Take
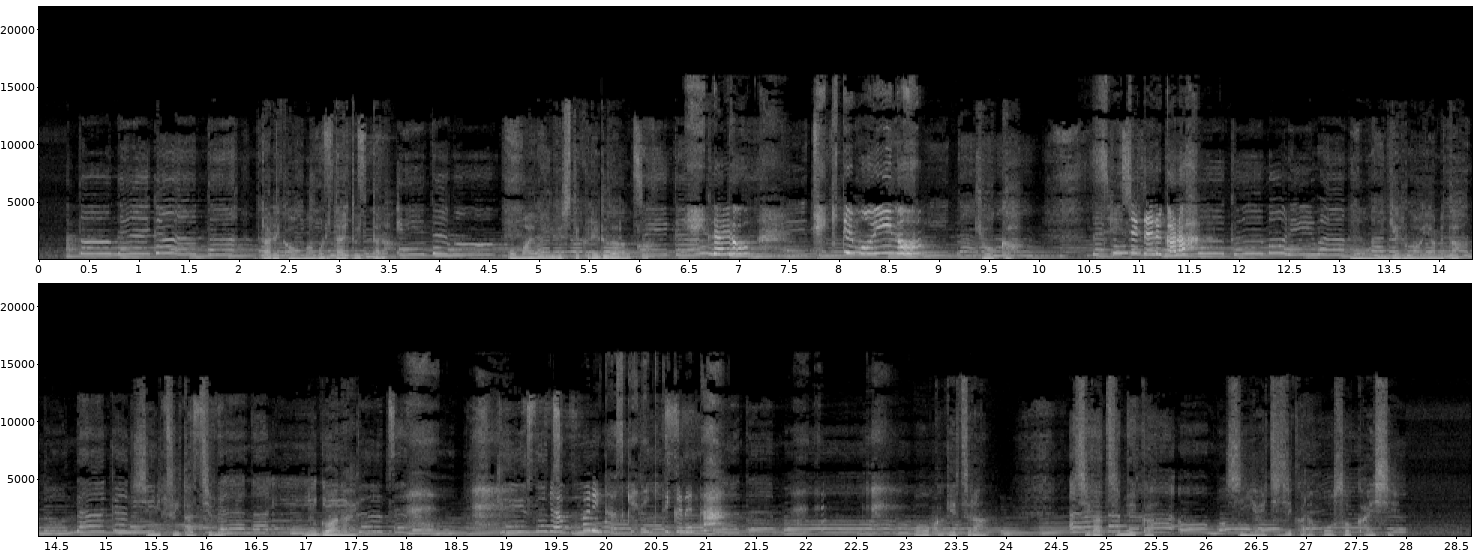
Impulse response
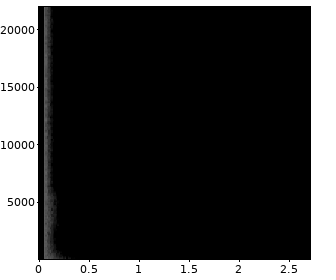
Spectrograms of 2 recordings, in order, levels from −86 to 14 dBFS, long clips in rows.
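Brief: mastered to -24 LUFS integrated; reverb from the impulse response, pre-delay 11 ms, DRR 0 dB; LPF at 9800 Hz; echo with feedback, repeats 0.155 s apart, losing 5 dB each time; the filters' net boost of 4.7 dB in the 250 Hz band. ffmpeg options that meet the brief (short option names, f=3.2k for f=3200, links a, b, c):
-filter_complex "[0:a]lowpass=9.8k,equalizer=f=250:t=o:g=6,aecho=1:1:155|310|465|620|775|930|1085:0.562|0.315|0.176|0.0988|0.0553|0.031|0.0173,asplit=2[a][b];[1:a]atrim=start_sample=2205,adelay=11[c];[b][c]afir=irnorm=-1:irlink=0,volume=1dB[d];[a][d]amix=inputs=2:normalize=0,volume=-4.5dB"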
